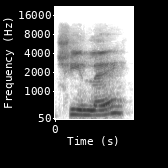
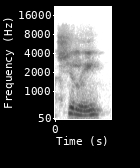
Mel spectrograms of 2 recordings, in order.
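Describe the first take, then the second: First: It is said unlike the food word chili. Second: It is said like the food word chili. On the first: It names the country you visit. The speaker calls it right. "you pronounce it Chile" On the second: It names a food you eat. The speaker calls it wrong. "not chili. It's not a food"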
